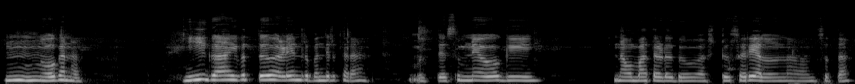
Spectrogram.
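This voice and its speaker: A man's voice: sits high, level tone, moderate pace, pauses often, natural voice. A man with a North Karnataka Kannada accent playing a hesitant, subdued village father in a family comedy-drama.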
